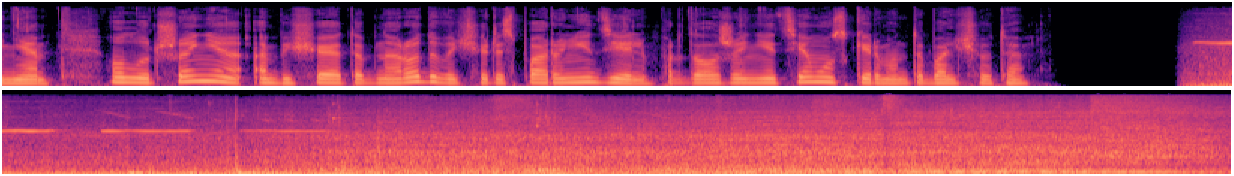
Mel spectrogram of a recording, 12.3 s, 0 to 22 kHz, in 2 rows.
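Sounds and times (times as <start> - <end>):
speech: 0.0 - 5.3
bus idling and passing: 5.9 - 12.2
street traffic rumbling at a crowded bus stop by a bridge: 5.9 - 12.2.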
